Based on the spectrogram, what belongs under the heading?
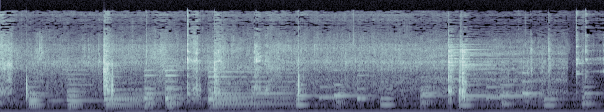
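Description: Chicken pieces sizzling as they fry in a black wok, with a metal ladle scraping and clacking against the pan as they are stirred. A light tune plays underneath.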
